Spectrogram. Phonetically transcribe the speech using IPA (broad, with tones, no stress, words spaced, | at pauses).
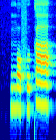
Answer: ŋɔ˨fʊ˨ka˦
